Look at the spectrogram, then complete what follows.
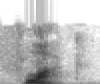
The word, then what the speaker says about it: Fluke: to pronounce it because it's not fluke it's fluck I was corrected not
